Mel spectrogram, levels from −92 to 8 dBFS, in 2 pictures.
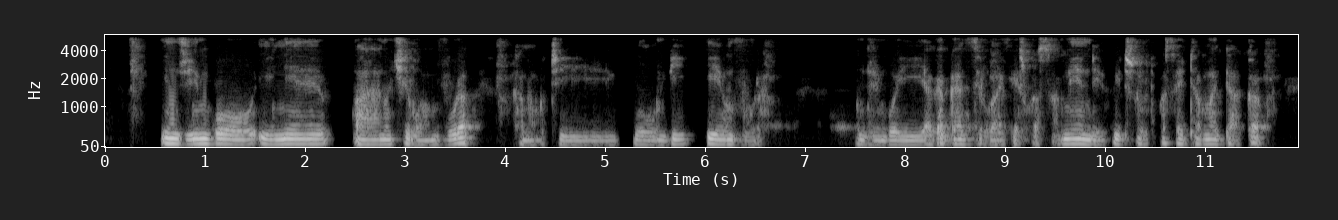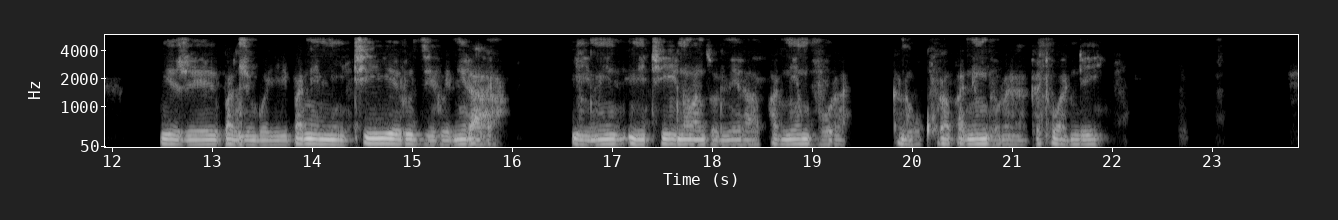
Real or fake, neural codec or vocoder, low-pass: fake; codec, 16 kHz, 16 kbps, FunCodec, trained on Chinese and English, 50 frames a second; 5.4 kHz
